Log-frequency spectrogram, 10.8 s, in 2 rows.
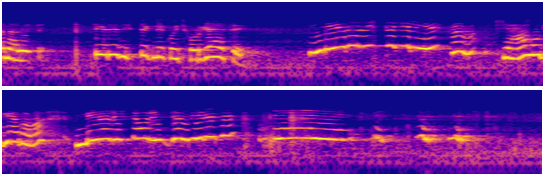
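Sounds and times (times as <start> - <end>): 
speech: 0.0 - 10.8
woman crying: 8.0 - 10.8.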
